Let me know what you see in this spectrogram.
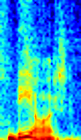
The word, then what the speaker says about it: Dior: Uh, jā, bet uh, pēc izrunas būtu jubu, burtam jābūt bez īburta. Diors, tā viņu izrunā. – Kristiāna Dior, Dior. taču viņa raksta. – Jā, bet izrunā Dior.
